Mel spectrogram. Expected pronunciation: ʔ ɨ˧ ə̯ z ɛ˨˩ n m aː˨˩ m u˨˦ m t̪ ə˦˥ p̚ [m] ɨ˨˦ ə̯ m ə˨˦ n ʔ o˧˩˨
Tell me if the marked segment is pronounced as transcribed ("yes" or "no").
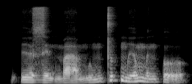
yes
